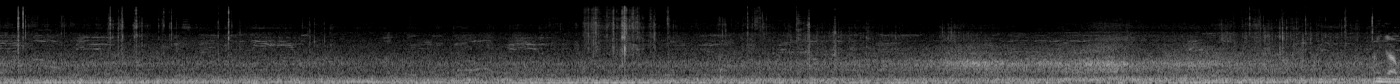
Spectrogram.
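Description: Outdoor street ambience: a steady low rumble of road traffic with faint distant voices, and a few short clicks about six seconds in.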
